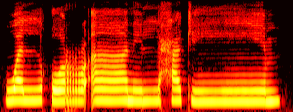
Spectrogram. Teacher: کلمت القرآن میں حرف القاف کی ادائیگی زبان کے جڑ اور تالو کے نرم حصے سے ہے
